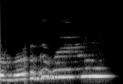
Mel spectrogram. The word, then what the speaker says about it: rougarou: Now it's the rougarou. Rougarou. Or it's pronounced, some people say rougarou, but for the most part, I think it's rougarou. Okay. And it can be pronounced either way.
